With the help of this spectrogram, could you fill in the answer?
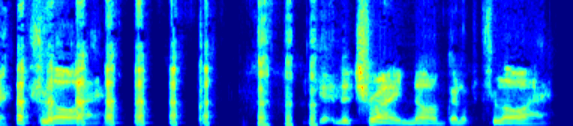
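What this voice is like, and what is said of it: Put-on Cockney accent, shifted diphthongs. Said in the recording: “in a Cockney accent, particularly the diphthongs ... A, I. ... Fly.”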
